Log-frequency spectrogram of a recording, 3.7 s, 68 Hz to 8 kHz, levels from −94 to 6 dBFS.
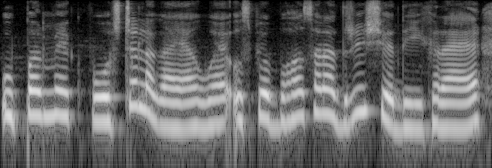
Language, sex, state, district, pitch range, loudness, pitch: Hindi, male, Jharkhand, Garhwa, 230-300 Hz, -16 LUFS, 260 Hz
